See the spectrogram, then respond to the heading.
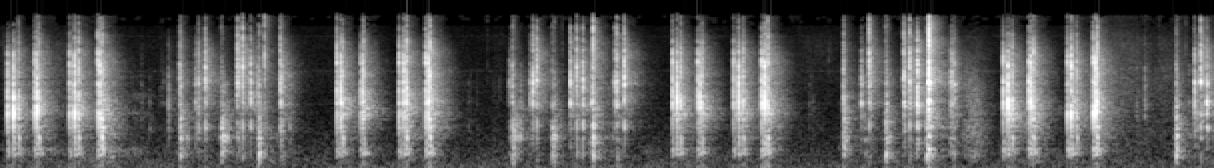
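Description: Fingernails scratch and tap the back and sides of a hollow black plastic cordless phone handset with an antenna. Quiet, bright, crisp clicks and scratchy bursts come in irregular clusters with short pauses between them. Each hit is dry with almost no ring and very little low end.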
